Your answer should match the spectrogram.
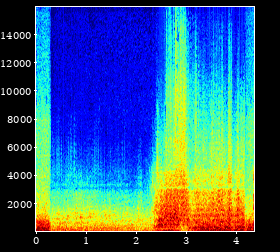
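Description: Jet engines of a B-2 bomber roar in flight within a flight simulator game, a steady broad rushing drone that suddenly grows louder and brighter partway through, then holds there.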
